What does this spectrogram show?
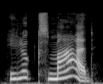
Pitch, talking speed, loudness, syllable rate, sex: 270 Hz, 175 wpm, -15 LUFS, 3.2 syllables/s, female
